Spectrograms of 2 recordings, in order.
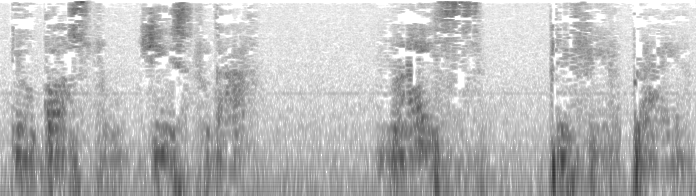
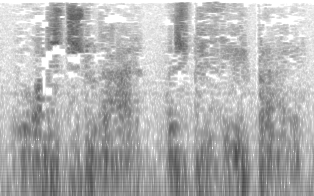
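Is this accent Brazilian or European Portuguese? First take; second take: Brazilian; European. First: It is spoken with a Brazilian Portuguese accent. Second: It is spoken with a European Portuguese accent. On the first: "Por isso os brasileiros dizem" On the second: "E os portugueses dizem"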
